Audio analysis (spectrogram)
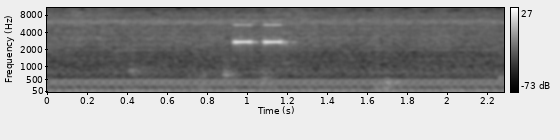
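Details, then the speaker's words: Fischer Panda 5k diesel generator on a Grady White boat: steady low rumble never picking up speed, two short beeps, output only 90–92 volts; throttle actuator failed from excess boost board voltage, so it stays at idle. "it's only 90 92 volts as you can see in the video this thing's only putting out a little over 90 volts that's actually controlled by this arm right here which controls your throttle"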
